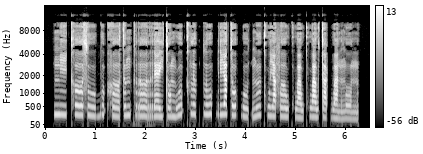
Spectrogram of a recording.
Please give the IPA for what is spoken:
ŋ iː˧ kʰ ɤː˧ s uː˨˩ b u˦˥ ʔ h ɤː˨˩ t ɯ˦˥ ŋ k r ɤː˧ r ɛː˧ j t o˧ m w u˥˩ ʔ kʰ l ɯ˥˩ k̚ p l uː˥˩ p̚ r i˥˩ a̯ t oː˥˩ k̚ w uː˨˩ t̚ ŋ ɯː˥˩ kʰ w i˧ a̯ f ɤː˧ w kʰ w a˩˦ w kʰ w a˧ w t a˨˩ k̚ w a˨˩ n ŋ o˨˩ n

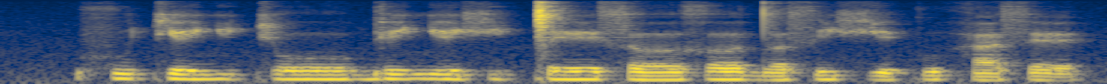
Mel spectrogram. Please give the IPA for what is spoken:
x u c e ʎ i c oː ɡ e ʎ e ç i ǀ eː s ʌː x ʌː d ʌ s i ç e k u h a s ɛ

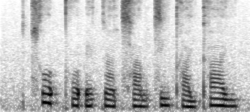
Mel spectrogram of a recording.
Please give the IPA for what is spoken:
t͡sʰ o˦ ʔ pʰ o˨ ʔ e˧ k ã˨˩ t͡sʰ a˨˩ m t͡s i˧ pʰ a˨˩ j pʰ a˥˧ j

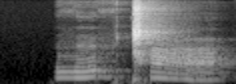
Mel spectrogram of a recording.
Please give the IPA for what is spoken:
ð ɘ θ ǁ a

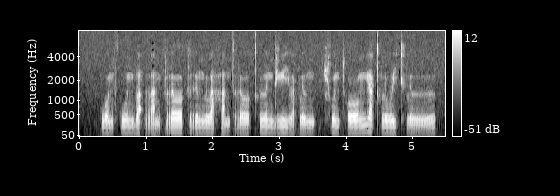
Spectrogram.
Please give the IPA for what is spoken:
k w o˨˩ n kʰ w u˦˥ n b a˨˩ ʔ r a˩˦ n k r ɤː˥˩ k r ɯ˧ ŋ l u˨˩ a̯ h a˨˩ n t r ɤː˧ kʰ ɯː˥˩ n d iː˥˩ j ɯ˩˦ a̯ k l ɯ˥˩ ŋ | t͡ɕʰ u˧ n tʰ oː˦˥ ŋ i˥˩ a̯ kʰ l uː˧ j kʰ l ɯː˩˦

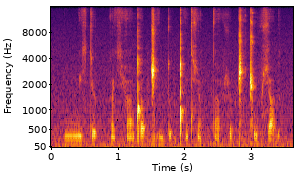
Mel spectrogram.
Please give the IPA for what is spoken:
nː i sʲ t ø kː ã sʲ h ã ǃ ɐ b ɡ͡ǁ ĩ b t u ɡ ǃʰ ĩ t ɕ ɐ̃ tː ã f ɬ ø p ɡ͡ǁ a̤ ǁ u f ɕ a ɡ

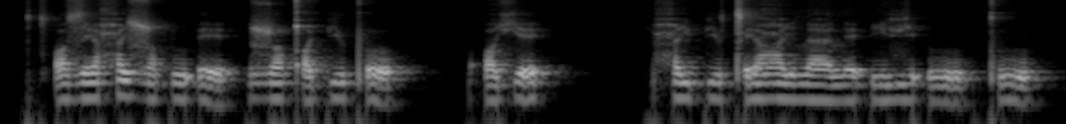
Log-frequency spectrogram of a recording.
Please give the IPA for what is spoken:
t͡sʼ ɒ z e ħ i ɮ ɒ p u ʔ e | ɮ o qʼ ɒ pʲ u pʼ o | ʔ ɒ ç e | ħ i pʲ u tʼ e ʕ i l æ l e ʔ i vʲ e ʔ u | kʼ u

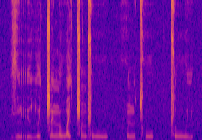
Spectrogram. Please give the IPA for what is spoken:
zʲ ə̃ rʲ u ʎ ʊː lʲ ǁ ɛ̃ ŋ ʌ u̯ w ɑ lʲ ǁ ɔ̃ ɡ͡ǁ uː | h ũ n u ǀʰ u | ǁ uː lʲ

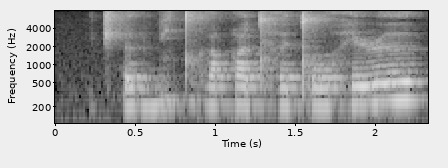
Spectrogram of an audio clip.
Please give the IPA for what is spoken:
t͡ʃʼ ə˧ ɡ bʲ ɛ˦ t ɡʱ ʊ˧ q ø˧ t h ə˧ tʼ o˧ h e˧ ɭ ə˦

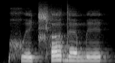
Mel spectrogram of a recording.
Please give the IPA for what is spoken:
xʷ e t͡ɕʰ ɐ d ɛ m e

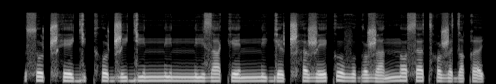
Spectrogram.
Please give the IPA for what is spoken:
s o ʈ͡ʂʰ e ɟ i kʰ o ɖ͡ʐ i ɟ i nː i nː i z a k e nː i ɡ e ʈ͡ʂʰ ɐ ʐ e k o v o ɡ ɔ ʐ a nː ɔ s ɐ tʰ ɔ ʐ ɐ d ɐ q i

